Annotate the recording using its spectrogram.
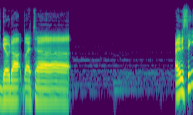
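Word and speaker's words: Godot: God do um or some people pronounce it gdo I pronounce it God do but uh I was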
